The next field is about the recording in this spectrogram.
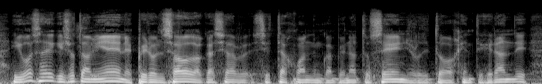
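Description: Speaking at a very fast pace with hardly any pauses, a man keeps a fairly low pitch. His intonation is lively. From Buenos Aires province, Argentina. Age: 50s. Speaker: radio sports host. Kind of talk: radio interview.

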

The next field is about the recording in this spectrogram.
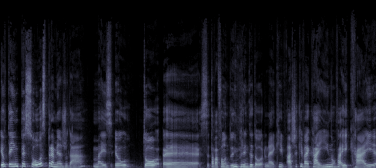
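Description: A woman speaks fairly slowly in a plain, everyday voice, fairly high in pitch. She has hardly any pauses and ordinary pitch variation. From Sorocaba, São Paulo state, Brazil. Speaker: pharmacist and entrepreneur. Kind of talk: casual interview chat.

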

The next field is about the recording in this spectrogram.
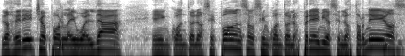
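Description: Moderate pace and ordinary pitch variation in an Argentine accent. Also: man. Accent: Rioplatense Argentine Spanish. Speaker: radio host. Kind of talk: radio interview.

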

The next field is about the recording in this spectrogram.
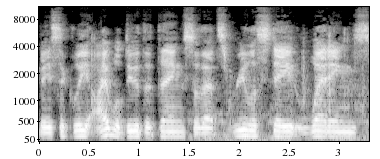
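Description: The speaker is a man with a plain, everyday voice. He talks at a fairly quick pace with medium pitch. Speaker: streamer guest. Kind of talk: casual chat on live stream. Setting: live stream.

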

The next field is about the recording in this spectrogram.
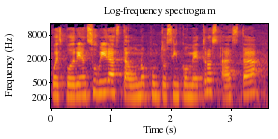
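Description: A woman's fairly slow, fairly even-toned speech against noticeable background noise. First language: Spanish. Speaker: interviewee answering questions on climate change. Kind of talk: interview answering questions.

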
